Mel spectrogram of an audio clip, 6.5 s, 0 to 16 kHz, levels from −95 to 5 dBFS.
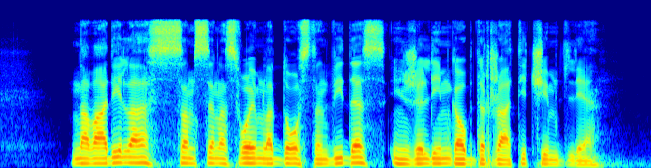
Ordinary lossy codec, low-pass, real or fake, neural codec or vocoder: none; 9.9 kHz; real; none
